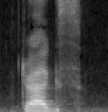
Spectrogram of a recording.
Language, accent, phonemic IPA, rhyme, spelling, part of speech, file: English, US, /dɹʌɡz/, -ʌɡz, drugs, noun / verb, En-us-drugs.ogg
- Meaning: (noun) plural of drug; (verb) third-person singular simple present indicative of drug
